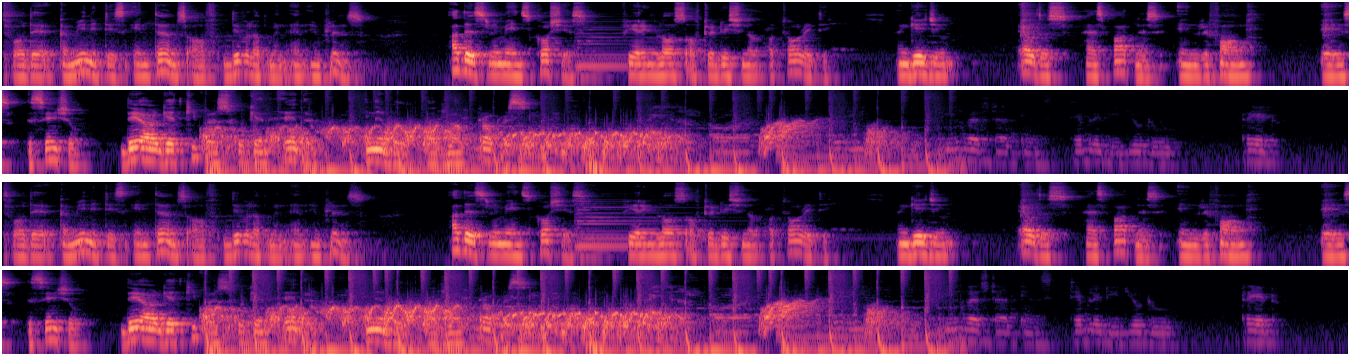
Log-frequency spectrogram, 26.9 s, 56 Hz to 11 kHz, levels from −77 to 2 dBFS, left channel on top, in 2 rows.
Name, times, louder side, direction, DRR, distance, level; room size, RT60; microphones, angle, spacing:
voice 1, 0.0-3.7 4.5-5.9 6.2-8.3 8.9-9.5 10.2-12.5 13.2-14.3 14.7-16.7 17.1-18.8 19.2-19.5, left 2 dB, 25° left, 0.9 m, -24 dB
Acoustic guitar / Strum, 5.7-9.0, right 2 dB, 30° right, 3.3 m, -41 dB
sound 1, 15.4-20.7 21.0-21.8 22.1-23.0, right 2 dB, 15° right, 0.6 m, -24 dB
sound 2, 15.5-23.1, right 2 dB, 50° right, 0.9 m, -30 dB
voice 2, 19.8-22.2 22.9-25.2 25.9-26.2, right 2 dB, 85° right, 5.8 m, -41 dB
23.5 x 9.0 x 3.8 m
head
